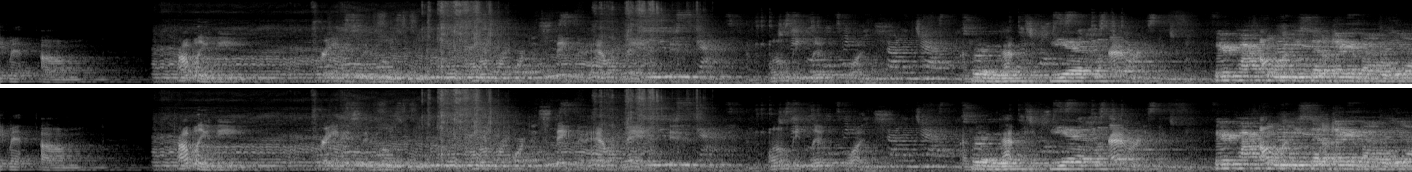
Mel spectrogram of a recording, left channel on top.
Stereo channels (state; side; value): normal; both; correlation 0.91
